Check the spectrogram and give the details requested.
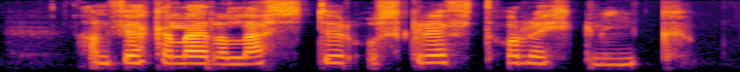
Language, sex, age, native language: Icelandic, female, 12, Icelandic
